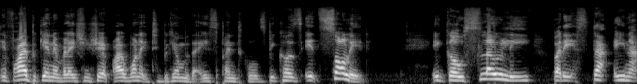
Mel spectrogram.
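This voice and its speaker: Casting: upbeat tarot reader, talks straight to the viewer, chatty and emphatic, repeats words for stress. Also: medium pitch. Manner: enthusiastic, emphatic repetition, chatty asides. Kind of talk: casual spoken tarot reading to viewers.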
